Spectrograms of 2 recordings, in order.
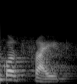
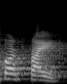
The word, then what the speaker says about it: Gottfried: आगे देखो, एक यहाँ पे फिलोसोफर्स थे, जर्मन फिलोसोफर, जिनका नाम था जॉन गॉटफ्राइड। बोलते हैं जॉन, स्पेलिंग है जोहान, स्पेलिंग याद रखना जोहान, JOHANN, जॉन गॉटफ्राइड।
